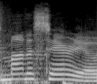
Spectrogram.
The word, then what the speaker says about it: Monasterio: I also think there's some good names up here, but Monasterio, is that how it's pronounced? Yes. Monasterio. It's like a monastery just with an eye.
